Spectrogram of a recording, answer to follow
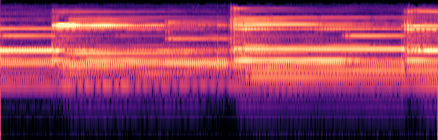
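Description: Intro music of ringing, bell-like mallet notes, with a new chord struck every half second to a second over sustained tones.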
